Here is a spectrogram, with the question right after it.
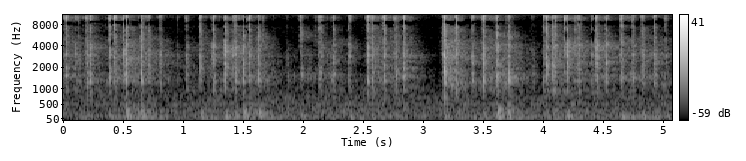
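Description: Fingertips of both hands type continuously on a Keycool K84 75% mechanical keyboard with plastic keycaps. The result is a steady, fast stream of short, bright plastic clacks with little ring and a light low thud under each press. There is a brief lull just after the three-second mark, then a sharper, louder clack as typing resumes.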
